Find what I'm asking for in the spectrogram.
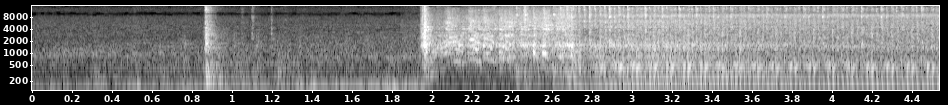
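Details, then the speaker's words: Mira at startup with a block-off plate fitted: engine settles into fast idle with a quick puffing tick about four per second; exhaust leak suspected from a possibly cracked exhaust manifold, not confirmed. "See, like this sound right here sounds like an exhaust leak from right here."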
